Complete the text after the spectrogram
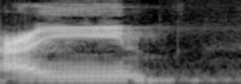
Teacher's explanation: ऐन को दरमियान हल्क से अदा करते हैं। · عین کو درمیان حلق سے ادا کرتے ہیں، عین۔ اس کے بعد واو مدہ ہے، واو مدہ کو ایک الف کے برابر کھینچتے ہیں۔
